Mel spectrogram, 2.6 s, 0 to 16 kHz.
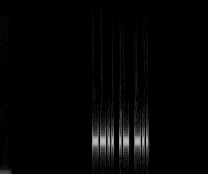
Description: Morse code, heard as a keyed tone, about 51 wpm, 700 Hz. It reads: ZAD
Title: USA Call Sign Postfixes - 3 Letters 50wpm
